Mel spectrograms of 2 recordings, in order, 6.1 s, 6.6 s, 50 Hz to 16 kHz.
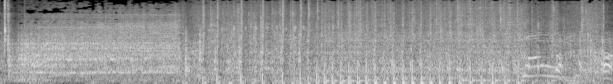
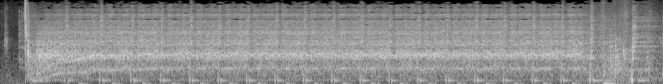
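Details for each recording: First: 1974 Power King tractor, single-cylinder, pulled from a farmer's field after sitting about three years, fresh out of the barn with a new air filter; starter grinds, it catches within two seconds and settles into a steady, even thump. Starts and runs normally. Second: 1974 Power King tractor, plug wire off, cranking on an auxiliary fuel tank; even rhythmic cranking at about three thuds per second, never catches. The fuel pump only dribbles fuel instead of shooting it out, so it is weak and will be removed.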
